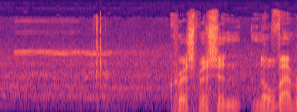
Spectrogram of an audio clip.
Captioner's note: whistle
